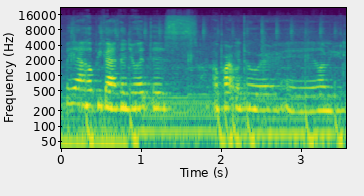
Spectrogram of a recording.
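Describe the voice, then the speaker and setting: A woman's voice: on the high side, fairly even intonation, moderate pace. A woman of twenty giving a casual, rambling vlog tour, full of "like" and "you know". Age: 20s. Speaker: vlogger. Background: background music.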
